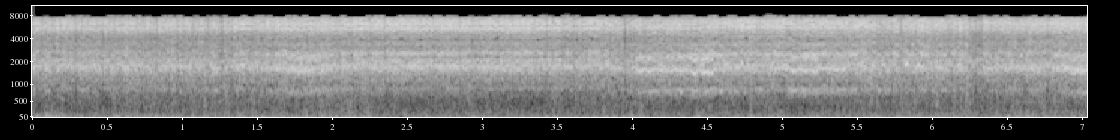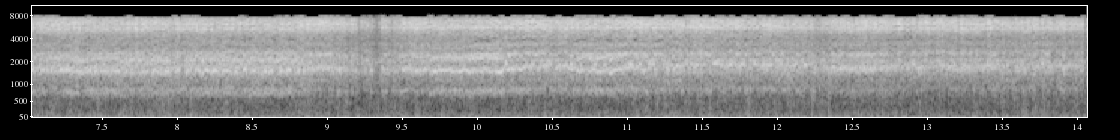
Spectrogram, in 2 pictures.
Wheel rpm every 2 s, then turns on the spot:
230, 230, 230, 220, 210, 220, 230.
none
